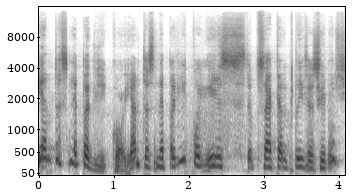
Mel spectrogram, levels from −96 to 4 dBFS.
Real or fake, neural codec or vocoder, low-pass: fake; codec, 44.1 kHz, 2.6 kbps, DAC; 14.4 kHz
